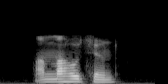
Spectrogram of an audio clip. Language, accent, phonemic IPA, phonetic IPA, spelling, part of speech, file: Armenian, Eastern Armenian, /ɑnmɑhuˈtʰjun/, [ɑnmɑhut͡sʰjún], անմահություն, noun, Hy-անմահություն.ogg
- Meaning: immortality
